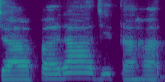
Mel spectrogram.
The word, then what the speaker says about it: cāparājitaḥ: It should be aparajitaḥ. Cāparājitaḥ.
